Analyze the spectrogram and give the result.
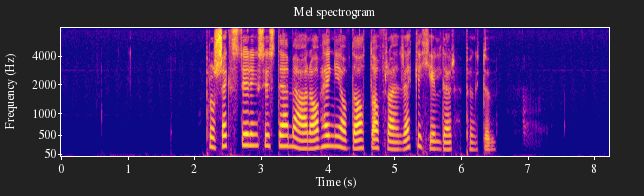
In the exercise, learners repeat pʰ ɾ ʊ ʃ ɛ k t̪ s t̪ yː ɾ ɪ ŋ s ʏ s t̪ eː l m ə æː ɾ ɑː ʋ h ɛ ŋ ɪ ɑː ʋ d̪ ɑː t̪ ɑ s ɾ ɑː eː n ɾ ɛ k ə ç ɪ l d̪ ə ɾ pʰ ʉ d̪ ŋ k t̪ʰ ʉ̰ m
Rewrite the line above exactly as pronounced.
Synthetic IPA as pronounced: pʰ ɾ ʊ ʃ ɛ k t̪ s t̪ yː ɾ ɪ ŋ s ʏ s t̪ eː m ə æː ɾ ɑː ʋ h ɛ ŋ ɪ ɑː ʋ d̪ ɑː t̪ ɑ f ɾ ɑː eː n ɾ ɛ k ə ç ɪ l d̪ ə ɾ pʰ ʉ ŋ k t̪ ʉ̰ m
